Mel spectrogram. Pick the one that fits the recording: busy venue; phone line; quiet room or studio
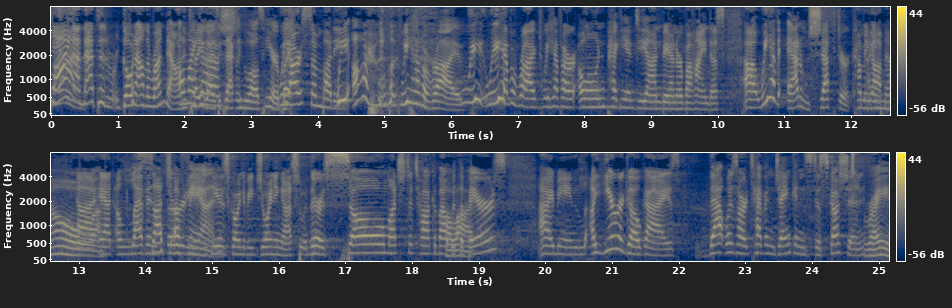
busy venue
